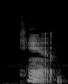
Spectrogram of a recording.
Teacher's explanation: So we take this aspirated K, we nasalize the ash here, and we have n. So our surface form is can. · nasalize the vowel because it's before an n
